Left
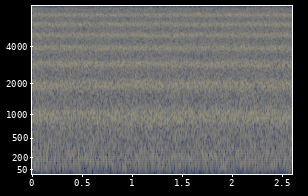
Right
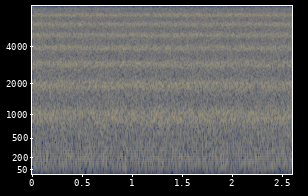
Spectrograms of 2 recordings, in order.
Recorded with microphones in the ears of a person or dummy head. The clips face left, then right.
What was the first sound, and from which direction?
Only background noise.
